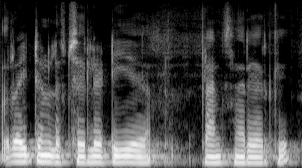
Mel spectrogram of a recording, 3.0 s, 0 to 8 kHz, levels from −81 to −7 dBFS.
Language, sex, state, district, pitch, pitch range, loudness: Tamil, male, Tamil Nadu, Nilgiris, 110 Hz, 105-110 Hz, -15 LUFS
